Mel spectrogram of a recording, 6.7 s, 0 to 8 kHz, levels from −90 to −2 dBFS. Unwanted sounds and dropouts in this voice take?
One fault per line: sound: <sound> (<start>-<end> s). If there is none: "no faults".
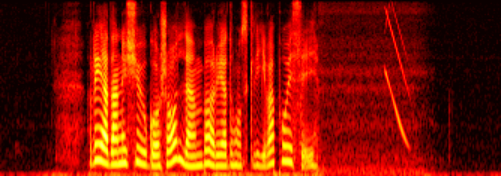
sound: chirp (5.1-5.5 s)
